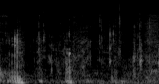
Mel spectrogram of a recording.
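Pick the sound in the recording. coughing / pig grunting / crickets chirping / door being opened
pig grunting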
